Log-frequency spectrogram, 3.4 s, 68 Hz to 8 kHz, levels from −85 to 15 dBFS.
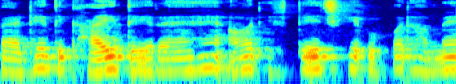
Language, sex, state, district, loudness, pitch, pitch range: Hindi, female, Bihar, Saharsa, -19 LUFS, 160 Hz, 145-165 Hz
